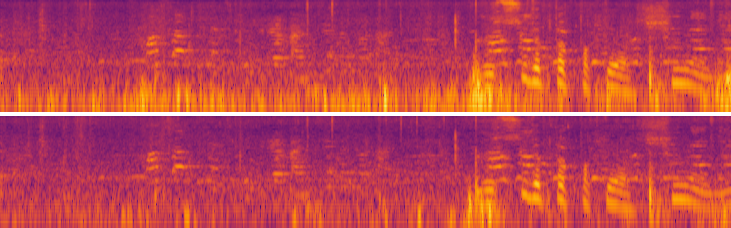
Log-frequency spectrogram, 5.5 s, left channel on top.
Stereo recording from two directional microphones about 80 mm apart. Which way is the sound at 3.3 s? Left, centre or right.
Centre.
